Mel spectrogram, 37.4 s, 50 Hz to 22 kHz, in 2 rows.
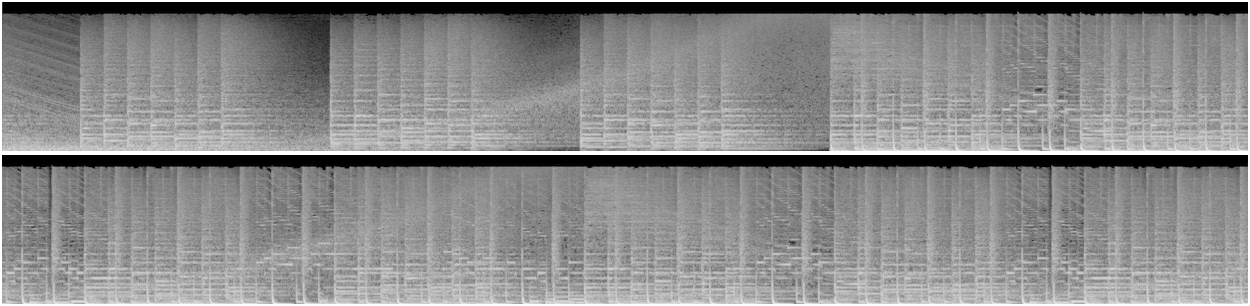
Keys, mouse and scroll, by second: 10.1 typing, 15.1 click, 25.3 click, 33.1 click.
